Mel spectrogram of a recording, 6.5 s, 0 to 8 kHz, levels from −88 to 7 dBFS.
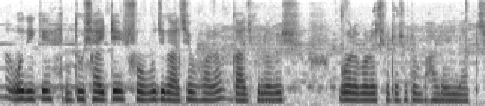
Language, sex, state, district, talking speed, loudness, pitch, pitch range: Bengali, female, West Bengal, North 24 Parganas, 140 wpm, -17 LUFS, 195 Hz, 190-215 Hz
